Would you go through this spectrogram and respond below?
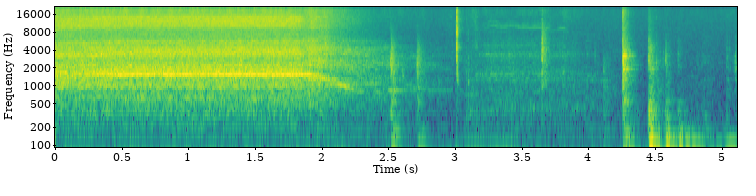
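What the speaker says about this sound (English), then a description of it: "I'm going to dry that off with a hairdryer" Hair dryer blowing steadily and loud over acrylic paint for about two seconds, then switched off and winding down, followed by scattered light taps and clicks in a quiet room.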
